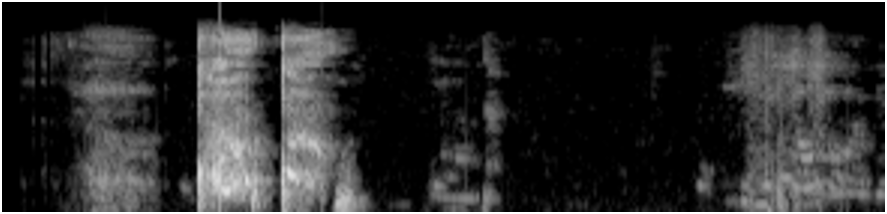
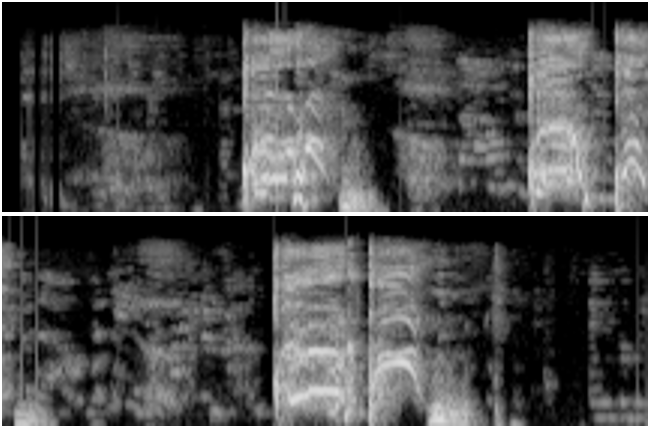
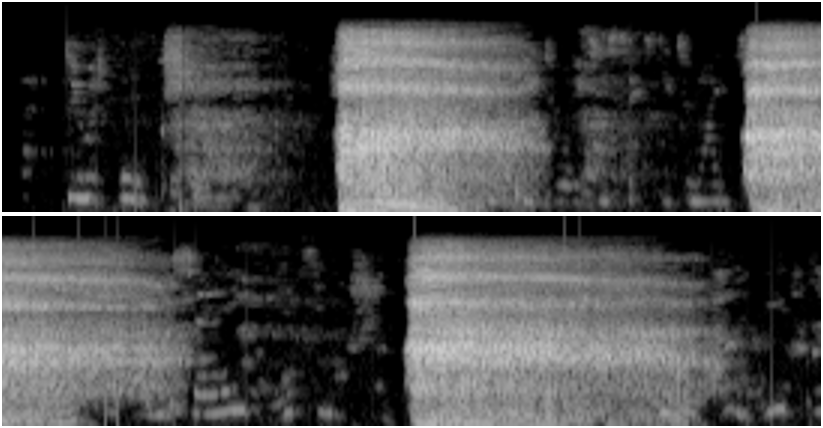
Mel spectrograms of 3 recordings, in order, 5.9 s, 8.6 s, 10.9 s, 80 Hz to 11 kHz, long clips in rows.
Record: {"cough_length": "5.9 s", "cough_amplitude": 30266, "cough_signal_mean_std_ratio": 0.32, "three_cough_length": "8.6 s", "three_cough_amplitude": 32768, "three_cough_signal_mean_std_ratio": 0.52, "exhalation_length": "10.9 s", "exhalation_amplitude": 27451, "exhalation_signal_mean_std_ratio": 0.53, "survey_phase": "beta (2021-08-13 to 2022-03-07)", "age": "65+", "gender": "Female", "wearing_mask": "No", "symptom_cough_any": true, "symptom_shortness_of_breath": true, "smoker_status": "Ex-smoker", "respiratory_condition_asthma": true, "respiratory_condition_other": true, "recruitment_source": "REACT", "submission_delay": "2 days", "covid_test_result": "Negative", "covid_test_method": "RT-qPCR", "influenza_a_test_result": "Negative", "influenza_b_test_result": "Negative"}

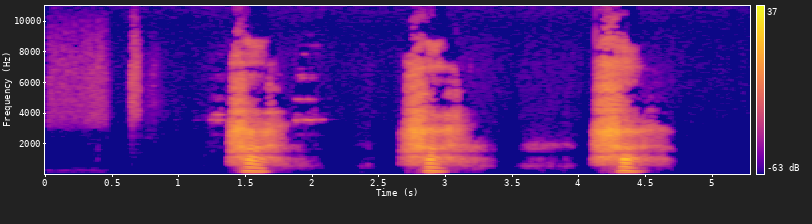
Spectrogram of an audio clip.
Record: {"exhalation_length": "5.3 s", "exhalation_amplitude": 15208, "exhalation_signal_mean_std_ratio": 0.3, "survey_phase": "beta (2021-08-13 to 2022-03-07)", "age": "18-44", "gender": "Female", "wearing_mask": "No", "symptom_runny_or_blocked_nose": true, "symptom_sore_throat": true, "symptom_headache": true, "symptom_onset": "2 days", "smoker_status": "Never smoked", "respiratory_condition_asthma": false, "respiratory_condition_other": false, "recruitment_source": "Test and Trace", "submission_delay": "2 days", "covid_test_result": "Positive", "covid_test_method": "RT-qPCR", "covid_ct_value": 21.3, "covid_ct_gene": "N gene", "covid_ct_mean": 21.9, "covid_viral_load": "64000 copies/ml", "covid_viral_load_category": "Low viral load (10K-1M copies/ml)"}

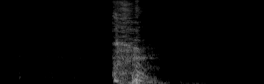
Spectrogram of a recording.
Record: {"cough_length": "2.6 s", "cough_amplitude": 4230, "cough_signal_mean_std_ratio": 0.3, "survey_phase": "beta (2021-08-13 to 2022-03-07)", "age": "65+", "gender": "Male", "wearing_mask": "No", "symptom_none": true, "smoker_status": "Never smoked", "respiratory_condition_asthma": false, "respiratory_condition_other": false, "recruitment_source": "REACT", "submission_delay": "3 days", "covid_test_result": "Negative", "covid_test_method": "RT-qPCR", "influenza_a_test_result": "Negative", "influenza_b_test_result": "Negative"}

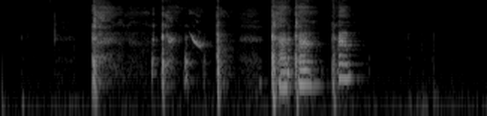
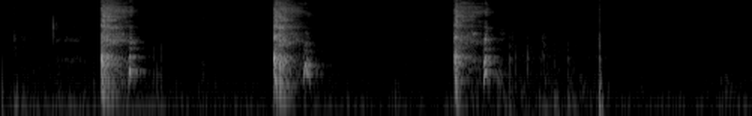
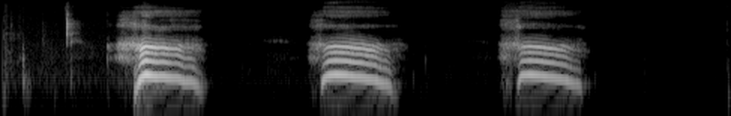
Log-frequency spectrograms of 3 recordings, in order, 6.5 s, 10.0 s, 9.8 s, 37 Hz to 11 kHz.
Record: {"cough_length": "6.5 s", "cough_amplitude": 1784, "cough_signal_mean_std_ratio": 0.37, "three_cough_length": "10.0 s", "three_cough_amplitude": 2133, "three_cough_signal_mean_std_ratio": 0.24, "exhalation_length": "9.8 s", "exhalation_amplitude": 16964, "exhalation_signal_mean_std_ratio": 0.37, "survey_phase": "beta (2021-08-13 to 2022-03-07)", "age": "65+", "gender": "Female", "wearing_mask": "No", "symptom_cough_any": true, "symptom_sore_throat": true, "symptom_headache": true, "symptom_onset": "6 days", "smoker_status": "Ex-smoker", "respiratory_condition_asthma": false, "respiratory_condition_other": false, "recruitment_source": "REACT", "submission_delay": "2 days", "covid_test_result": "Negative", "covid_test_method": "RT-qPCR", "influenza_a_test_result": "Negative", "influenza_b_test_result": "Negative"}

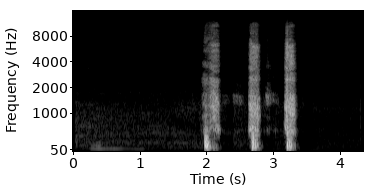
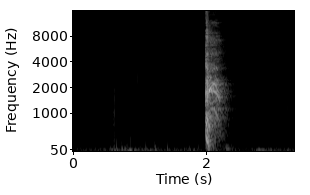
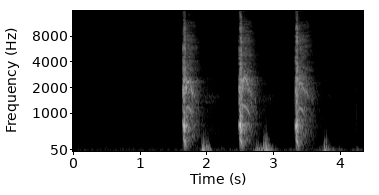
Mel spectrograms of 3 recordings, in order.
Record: {"exhalation_length": "4.4 s", "exhalation_amplitude": 30389, "exhalation_signal_mean_std_ratio": 0.25, "cough_length": "3.3 s", "cough_amplitude": 11923, "cough_signal_mean_std_ratio": 0.21, "three_cough_length": "4.4 s", "three_cough_amplitude": 16825, "three_cough_signal_mean_std_ratio": 0.28, "survey_phase": "alpha (2021-03-01 to 2021-08-12)", "age": "45-64", "gender": "Male", "wearing_mask": "No", "symptom_none": true, "smoker_status": "Never smoked", "respiratory_condition_asthma": false, "respiratory_condition_other": false, "recruitment_source": "REACT", "submission_delay": "1 day", "covid_test_result": "Negative", "covid_test_method": "RT-qPCR"}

